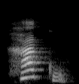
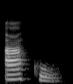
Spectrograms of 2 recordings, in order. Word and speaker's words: haku: Haku es harina. Haku también. Aquí tenemos dos sílabas. Entonces, jampi, perdón, ja no es aku, aunque también dicen aku, no hay que decir que tú estás equivocada porque hay una variante norteña, si no me equivoco, dicen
